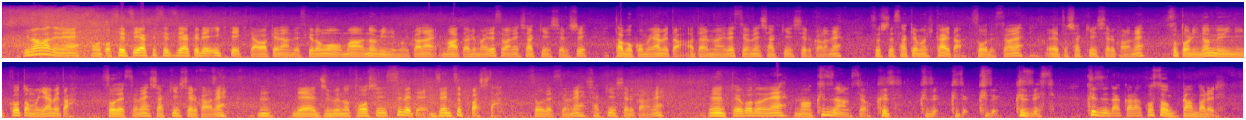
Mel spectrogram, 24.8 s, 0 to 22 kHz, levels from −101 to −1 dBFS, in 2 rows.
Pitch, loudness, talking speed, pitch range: 120 Hz, -19 LUFS, 480 characters per minute, 105-140 Hz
